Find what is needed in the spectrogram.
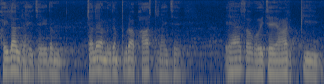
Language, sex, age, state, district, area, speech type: Maithili, male, 18-30, Bihar, Begusarai, rural, spontaneous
